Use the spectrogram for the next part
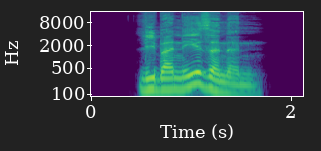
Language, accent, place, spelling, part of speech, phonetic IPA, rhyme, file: German, Germany, Berlin, Libanesinnen, noun, [libaˈneːzɪnən], -eːzɪnən, De-Libanesinnen.ogg
- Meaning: plural of Libanesin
